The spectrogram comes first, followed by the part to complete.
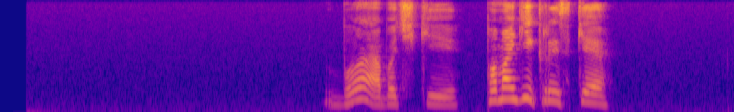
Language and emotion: Russian, angry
